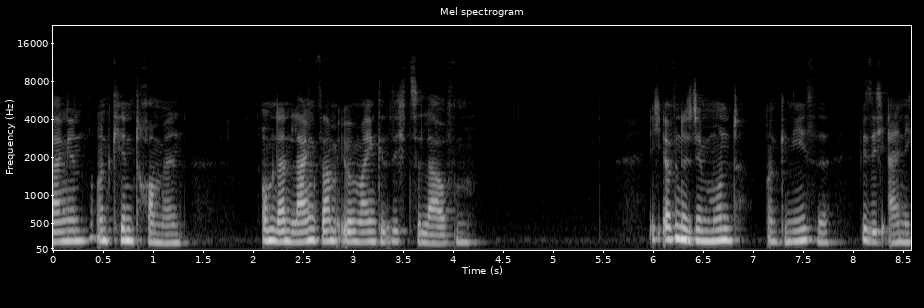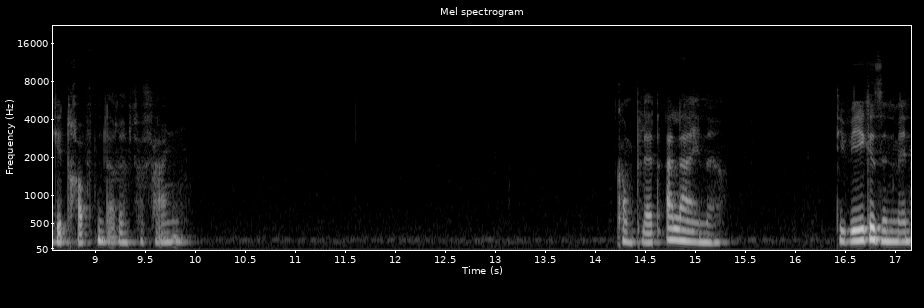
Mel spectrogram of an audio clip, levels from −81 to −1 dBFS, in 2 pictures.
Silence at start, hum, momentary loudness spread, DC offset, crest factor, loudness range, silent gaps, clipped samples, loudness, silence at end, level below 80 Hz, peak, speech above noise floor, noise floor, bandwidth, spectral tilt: 0 s; none; 16 LU; under 0.1%; 20 dB; 15 LU; none; under 0.1%; -28 LUFS; 0 s; -76 dBFS; -10 dBFS; 40 dB; -67 dBFS; 8.2 kHz; -8 dB/octave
